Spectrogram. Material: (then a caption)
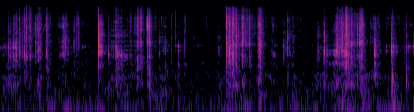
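Soap. A metal blade shaves crunchy flakes off the top of a solid, round, pink-and-orange speckled dried soap ball held in the palm. Quiet, bright, dry crackling scrapes come in short bursts, with a few sharper snaps standing out.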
